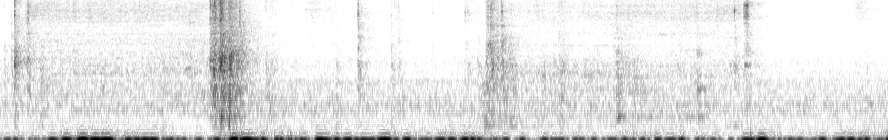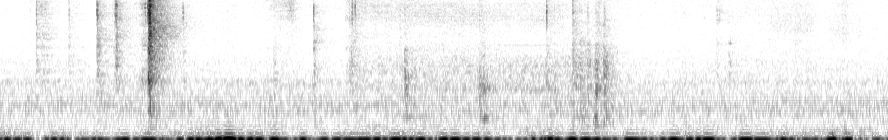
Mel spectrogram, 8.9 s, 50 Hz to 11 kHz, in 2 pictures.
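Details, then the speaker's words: Early-2000s Sony Vaio CD drive reading a CD-R: irregular sharp clicks and ticks in scattered bursts as the disc loads and seeks, yet the drive works and seems high-speed; clicking and seeking noise. "Well, those sounds don't inspire confidence. Let's see. Oh, but it works. Sounds like a pretty high-speed drive, too."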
